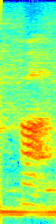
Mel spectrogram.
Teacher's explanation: Nanti akan 10 huruf misalnya huruf jauf ya enggak boleh masuk hidung dia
